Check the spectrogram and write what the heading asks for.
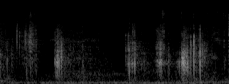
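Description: A few scattered footsteps on gravel.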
